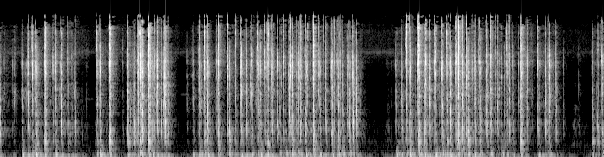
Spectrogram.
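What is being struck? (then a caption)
Plastic keyboard with round keycaps. Both hands type with their fingertips on a light blue plastic Ubotie retro keyboard with round white keycaps. Fast runs of crisp, clacky keystrokes, each with a low thock and a bright plastic click, come in bursts separated by brief pauses. Each keystroke stops short with almost no ring.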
